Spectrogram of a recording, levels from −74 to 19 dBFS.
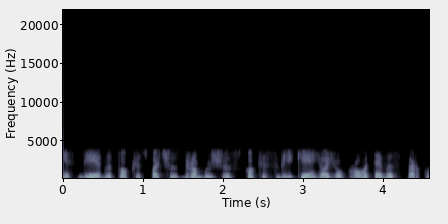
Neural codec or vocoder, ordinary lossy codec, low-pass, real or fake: codec, 16 kHz, 0.5 kbps, X-Codec, WavLM features, trained on Multilingual LibriSpeech; Opus, 64 kbps; 3.6 kHz; fake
